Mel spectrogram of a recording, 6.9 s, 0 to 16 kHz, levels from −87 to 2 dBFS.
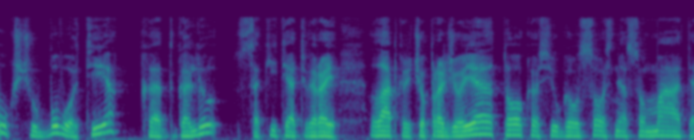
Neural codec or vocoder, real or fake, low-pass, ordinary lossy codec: none; real; 9.9 kHz; MP3, 48 kbps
